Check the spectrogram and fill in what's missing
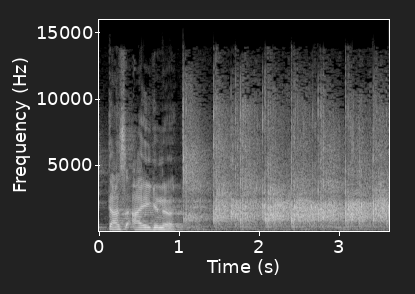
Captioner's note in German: Beifall AfD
